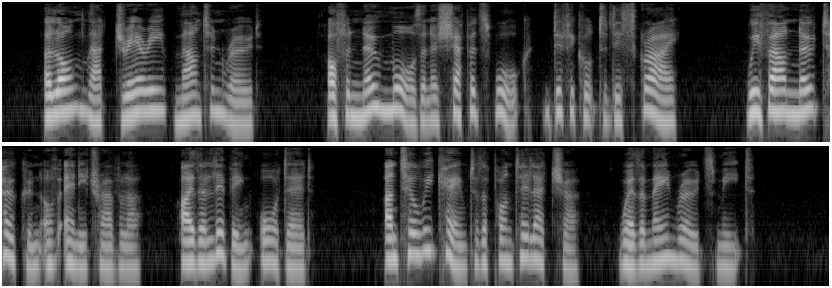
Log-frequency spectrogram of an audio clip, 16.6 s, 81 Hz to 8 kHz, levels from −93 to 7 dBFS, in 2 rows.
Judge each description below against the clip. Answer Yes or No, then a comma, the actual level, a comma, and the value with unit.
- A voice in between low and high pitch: Yes, medium, 180 Hz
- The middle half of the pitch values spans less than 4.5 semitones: No, average, 4.9 semitones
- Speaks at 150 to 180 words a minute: No, average, 140 wpm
